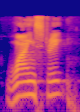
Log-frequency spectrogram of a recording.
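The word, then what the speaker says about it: Wind Street: There's a street in Swansea called Wine Street. Actually, it's spelt wind, but it's pronounced locally Wine Street.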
